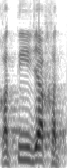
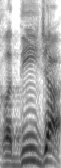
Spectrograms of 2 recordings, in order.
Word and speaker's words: خدیجہ: خدیجہ بنت خویلد ہے۔ بہت سے لوگ اس کی تلفظ میں بڑی غلطی کرتے ہیں، سب ختیجہ کہتے ہیں، تا نہیں ہے بلکہ خدیجہ ہے رضی اللہ عنہا، اور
